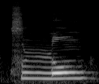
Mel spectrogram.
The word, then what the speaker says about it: 쿨롱: Q 전기량이 전기량의 단위는 C고 쓰고 읽을 때는 뭐라고 읽는다 쿨롱 어 기본적으로이 정도는 나오셔야 돼요 왜 전기량의 단위를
